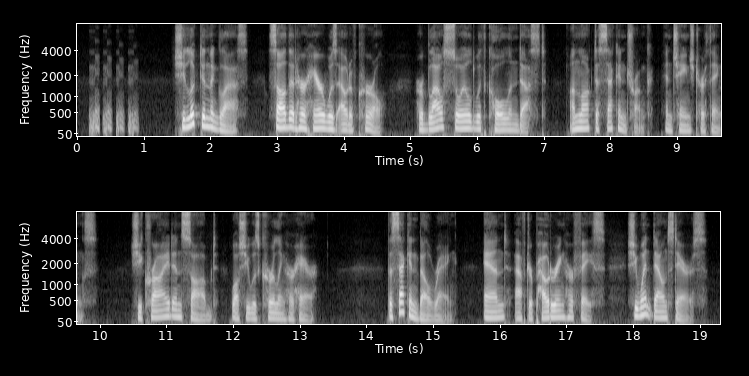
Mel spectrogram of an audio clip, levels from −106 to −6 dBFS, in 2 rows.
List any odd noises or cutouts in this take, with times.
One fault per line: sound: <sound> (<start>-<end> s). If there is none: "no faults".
sound: laugh (0.2-0.9 s)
